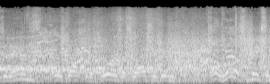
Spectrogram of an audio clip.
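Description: Mostly speech: voices talking throughout, with faint light clicks, likely from the hockey play on the ice, behind them.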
